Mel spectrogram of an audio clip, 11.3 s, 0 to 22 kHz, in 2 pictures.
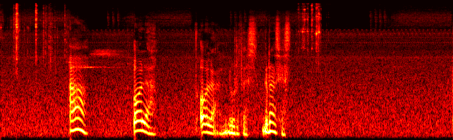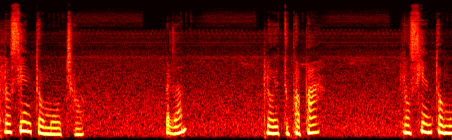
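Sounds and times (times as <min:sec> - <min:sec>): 
keys jingling as they are handed over: 0:00.0 - 0:01.5, 0:03.6 - 0:04.8
steady soft hiss: 0:00.0 - 0:11.3
speech: 0:00.9 - 0:01.2, 0:01.8 - 0:03.9, 0:05.7 - 0:06.8, 0:07.7 - 0:08.1, 0:09.0 - 0:09.8, 0:10.7 - 0:11.3.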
